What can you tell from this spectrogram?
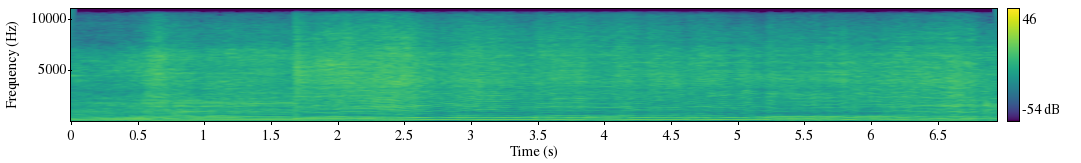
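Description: Green Kawasaki dirt bike's engine running hard on a motocross lap. The revs drop sharply at the start and climb again, then hold with a few sudden steps in pitch.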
